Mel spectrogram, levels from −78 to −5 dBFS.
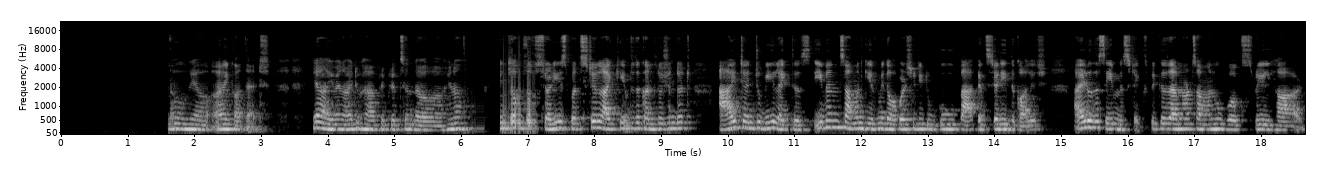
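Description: Right after "regrets in the you", from 6.15 to 7.15 s, the speech goes into robotic sound from repeated short buffers until "but still I came". The voice becomes a stiff, metallic buzz pinned at 100 Hz that still roughly tracks the syllables. That pitch means a 10 ms slice keeps getting replayed, with most of the second made of repeats. The likely cause is new audio reaching the player too slowly, so it loops the last buffer and skips the real material.

Then at 12.51 to 12.54 s there's a case of compressed frames skipped. The speech jumps ahead slightly. The gap sounds like roughly 40 ms of audio missing, which fits about two 20 ms frames never being decoded.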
